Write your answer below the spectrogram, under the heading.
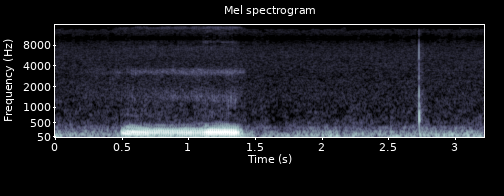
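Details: Ramu, a cream female Miniature Dachshund deep in sleep, gives a single loud, low snore of nearly a second, rasping and rising slightly toward its end, followed by quiet and a brief click.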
